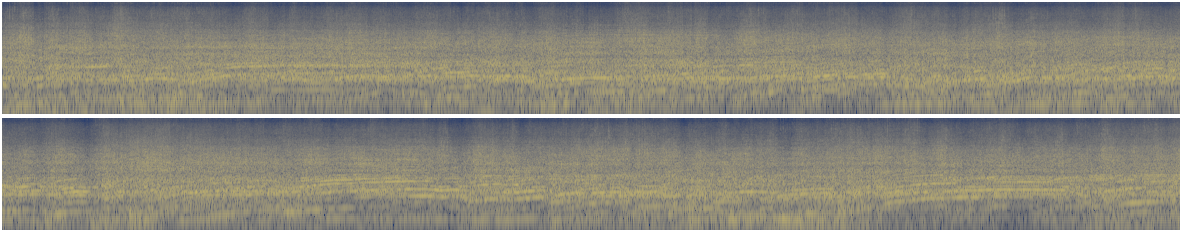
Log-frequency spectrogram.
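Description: Demolition derby cars' engines revving hard all at once, many pitches rising and falling over each other without a break.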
